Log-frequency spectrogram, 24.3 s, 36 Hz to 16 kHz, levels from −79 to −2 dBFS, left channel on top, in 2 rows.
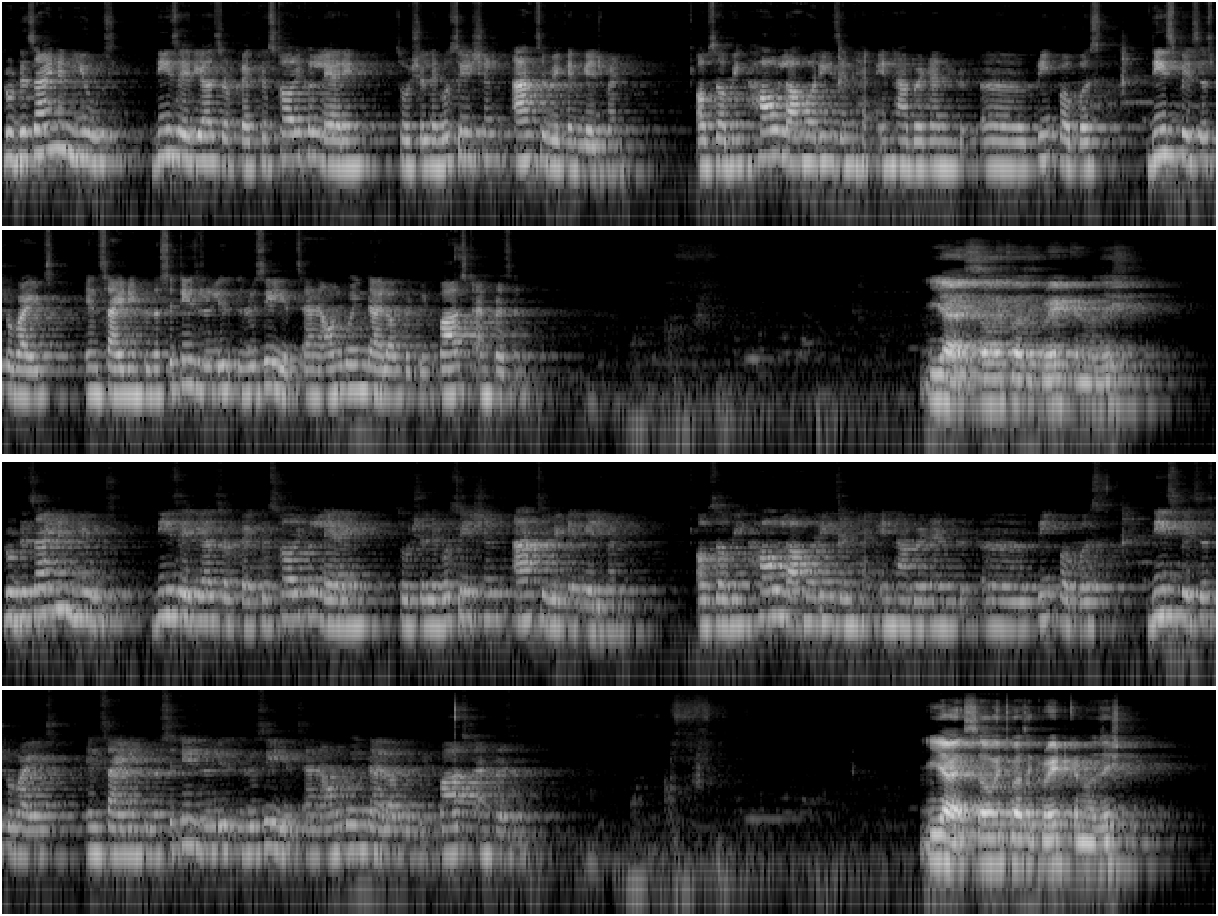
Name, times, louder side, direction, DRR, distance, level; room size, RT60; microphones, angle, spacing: voice 1, 0.0-1.1 1.5-3.7 4.0-6.2 6.9-12.6 13.0-17.4 19.6-19.7, left 4 dB, 60° left, 9 dB, 0.4 m, -30 dB
voice 2, 21.3-23.3, right 4 dB, 55° right, 5 dB, 0.5 m, -22 dB
4.9 x 4.6 x 4.7 m, 1.5 s
head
